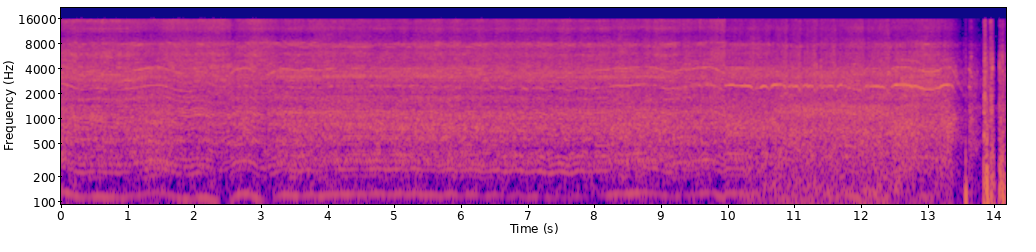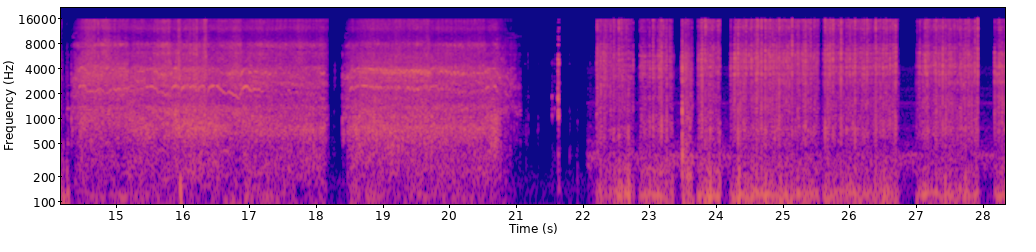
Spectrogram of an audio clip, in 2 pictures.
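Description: Angle grinder running against the steel counterweight boxes, a steady grinding whine that wavers as it bears on the metal, with short breaks. Near the end it gives way to irregular stop-start crackling as a stick welder's arc is struck.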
